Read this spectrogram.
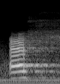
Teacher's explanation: انتشار صوت الشين من مخرجه حتى يصطدم بالصفحة الداخلية للأسنان العليا والسفلى. إذن أثناء نطقك لحرف الشين هتلاحظ أنه من مخرجه بيصطدم بالصفحة الداخلية للأسنان العليا والسفلى. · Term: التفشي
